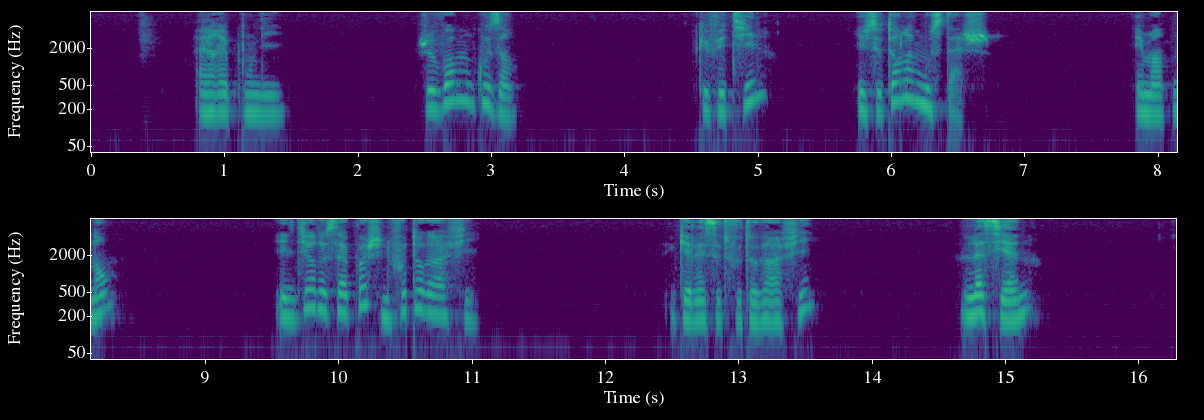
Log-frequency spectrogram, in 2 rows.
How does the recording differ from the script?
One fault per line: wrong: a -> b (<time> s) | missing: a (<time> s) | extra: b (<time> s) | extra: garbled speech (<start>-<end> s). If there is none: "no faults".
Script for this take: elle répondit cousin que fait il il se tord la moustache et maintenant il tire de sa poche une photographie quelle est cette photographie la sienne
extra: je vois mon (2.4 s)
